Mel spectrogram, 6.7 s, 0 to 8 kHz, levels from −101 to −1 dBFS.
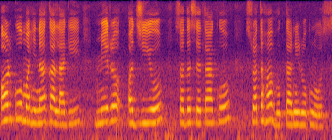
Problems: background sounds at intervals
